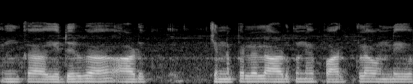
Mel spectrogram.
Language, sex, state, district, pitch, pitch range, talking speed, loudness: Telugu, male, Telangana, Hyderabad, 125 Hz, 125-130 Hz, 130 wpm, -17 LUFS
